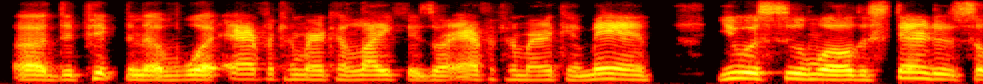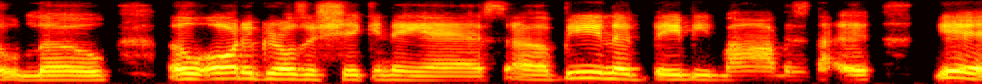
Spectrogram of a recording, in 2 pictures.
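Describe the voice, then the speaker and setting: Female panelist, mid-pitched with heavy vocal fry, blunt casual talk, slightly lo-fi sound. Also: no echo. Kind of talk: casual opinionated discussion.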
